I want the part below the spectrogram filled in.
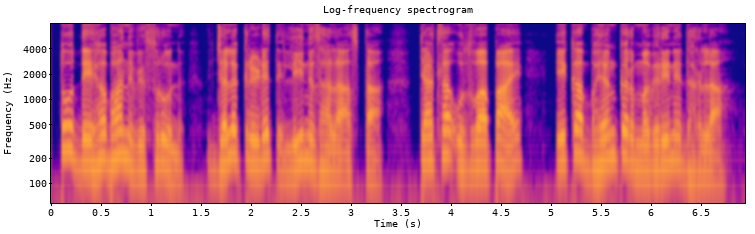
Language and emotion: Marathi, neutral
